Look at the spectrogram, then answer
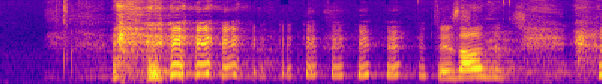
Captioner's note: laughing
